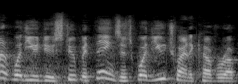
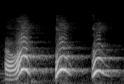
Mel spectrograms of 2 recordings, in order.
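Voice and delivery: dog barking; much slower than usual. Retold or imitated. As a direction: bark like a big dog hidden in the aisle. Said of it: "I'll go".

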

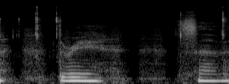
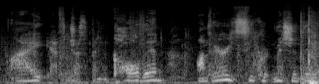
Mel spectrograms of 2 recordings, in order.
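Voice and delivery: whisper; 5 dB quieter than usual. Pretend. Secret mission, whispering to camera.

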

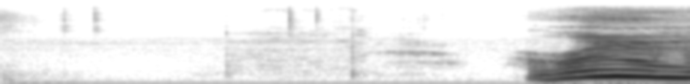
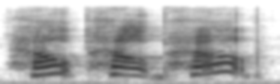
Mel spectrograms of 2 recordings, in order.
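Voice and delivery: high pleading cries rising higher; little truck crying out, high and stuck; crying for help; 9 semitones higher than usual. A narrator's reading. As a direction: call out for help, climbing up in pitch. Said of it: "cried the little blue truck".

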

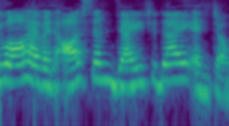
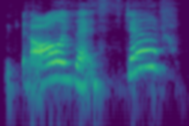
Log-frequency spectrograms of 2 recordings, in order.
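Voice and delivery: higher, louder amazed exclaim; 5 semitones higher, 3 dB louder than usual. Acted. Librarian showing kids the messy hair, amazed. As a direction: marvel at the mess. Reacting to the picture.

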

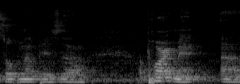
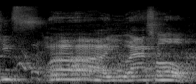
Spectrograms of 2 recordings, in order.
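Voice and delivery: high, slow sputtering mock rage; frustrated anger; 5 semitones higher, 4 dB louder, slower than usual. Cursing the girl as she walks away, frustrated. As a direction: choke on the insult, then let it out. Rejected, curses her walking away.

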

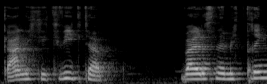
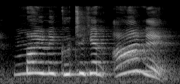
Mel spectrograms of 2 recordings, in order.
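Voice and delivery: much higher, loud exclamation; astonished; 12 semitones higher, 10 dB louder, much slower than usual. A narrator's reading. Teacher looks in the schoolbag and exclaims, high and loud. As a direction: cry out in shock. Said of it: "ruft Frau Scholler".

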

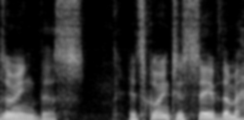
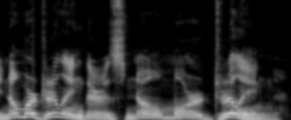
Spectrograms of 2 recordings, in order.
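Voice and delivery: higher, sharp snapped retort; mock snap; 6 semitones higher than usual. Biden snapping at a young woman in the crowd, mock snap. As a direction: snap it like a testy old man. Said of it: "Biden snaps at rally".

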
